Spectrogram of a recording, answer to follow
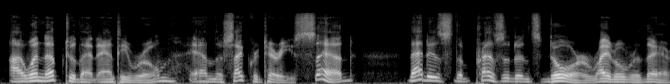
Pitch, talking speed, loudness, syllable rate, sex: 135 Hz, 160 wpm, -19 LUFS, 4.6 syllables/s, male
